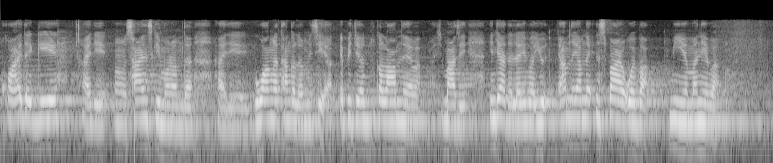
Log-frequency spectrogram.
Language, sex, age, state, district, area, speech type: Manipuri, female, 30-45, Manipur, Kakching, rural, spontaneous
